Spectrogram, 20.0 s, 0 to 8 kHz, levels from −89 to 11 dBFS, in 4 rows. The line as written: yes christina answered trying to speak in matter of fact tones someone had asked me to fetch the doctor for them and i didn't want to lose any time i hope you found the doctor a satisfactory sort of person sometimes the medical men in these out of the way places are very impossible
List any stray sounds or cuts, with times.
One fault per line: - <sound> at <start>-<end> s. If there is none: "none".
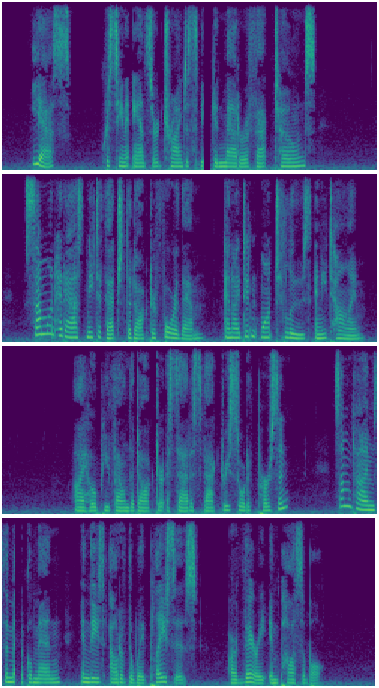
- dropout at 2.7-2.8 s
- dropout at 15.2-15.3 s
